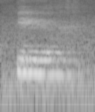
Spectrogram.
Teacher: Bilir is rolled at the end. · Term: trilled sound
